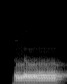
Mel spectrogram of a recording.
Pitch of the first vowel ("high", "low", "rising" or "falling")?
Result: low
